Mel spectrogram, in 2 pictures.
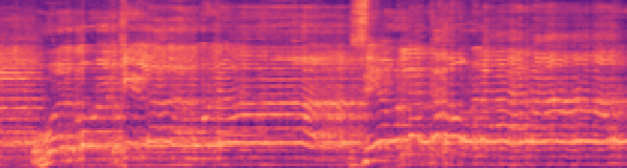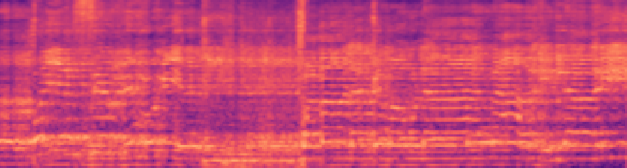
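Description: A man singing an Islamic religious chant into a microphone, his voice amplified through a sound system.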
